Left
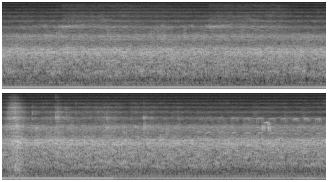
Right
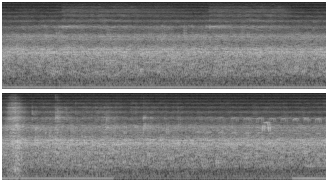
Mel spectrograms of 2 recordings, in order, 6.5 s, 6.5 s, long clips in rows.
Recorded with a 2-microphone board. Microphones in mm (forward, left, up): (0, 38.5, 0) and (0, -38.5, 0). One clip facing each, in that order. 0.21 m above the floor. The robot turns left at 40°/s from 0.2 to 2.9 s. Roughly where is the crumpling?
Right.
